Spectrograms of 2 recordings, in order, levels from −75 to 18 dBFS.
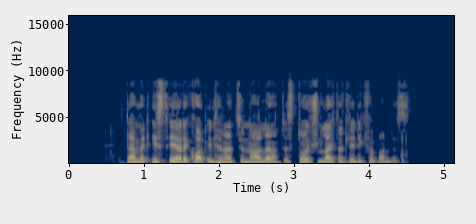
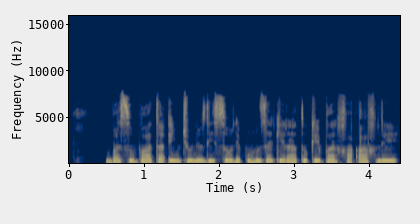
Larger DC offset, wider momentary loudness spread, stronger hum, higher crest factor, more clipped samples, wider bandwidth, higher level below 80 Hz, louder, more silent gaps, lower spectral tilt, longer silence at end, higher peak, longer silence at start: neither; first, 13 LU vs 3 LU; neither; first, 20 dB vs 12 dB; neither; first, 9.4 kHz vs 7.8 kHz; about the same, -58 dBFS vs -56 dBFS; second, -19 LUFS vs -13 LUFS; neither; about the same, -4.5 dB/octave vs -5 dB/octave; first, 0.65 s vs 0.05 s; about the same, 0 dBFS vs 0 dBFS; first, 0.75 s vs 0.5 s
